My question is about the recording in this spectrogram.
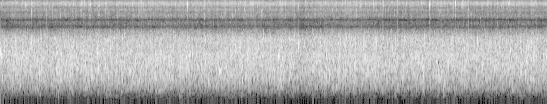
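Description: Steady rushing water of a mountain stream, mixed with rain falling on the water, with a few faint taps.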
